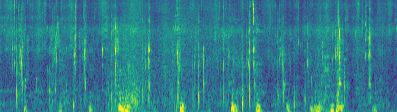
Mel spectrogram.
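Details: Wet, rhythmic slurping as Max, a pet dog, zealously licks his owner's face in a small room; sticky clicks come in bursts roughly every second, layered over deeper muffled smacks.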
